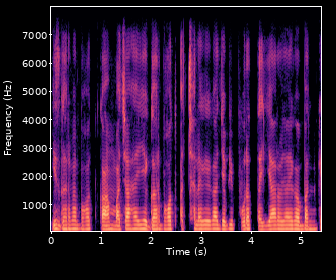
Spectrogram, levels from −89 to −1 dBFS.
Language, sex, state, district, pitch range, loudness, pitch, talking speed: Hindi, male, Uttar Pradesh, Jyotiba Phule Nagar, 135-145 Hz, -19 LUFS, 140 Hz, 210 wpm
